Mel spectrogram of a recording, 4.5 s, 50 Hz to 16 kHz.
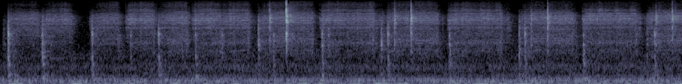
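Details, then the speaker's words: HPI Savage 3.5 nitro truck, brake/throttle servo powered via receiver: fast dry ticking and gritty buzz as the servo clicks inside and fights itself; worn, binding brake servo, throttle servo okay. "it's a little gritty break the throttle is okay The Brak is the brake is a little gritty you can hear it clicking on the inside it's really fighting with itself"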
